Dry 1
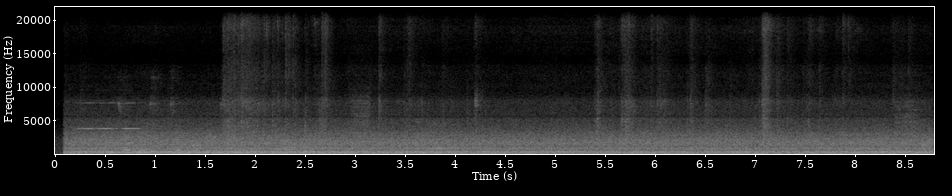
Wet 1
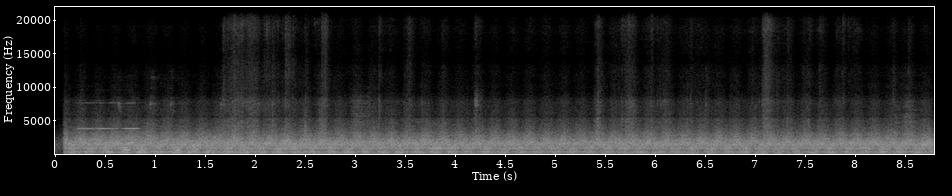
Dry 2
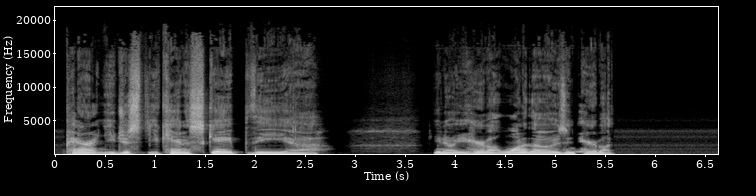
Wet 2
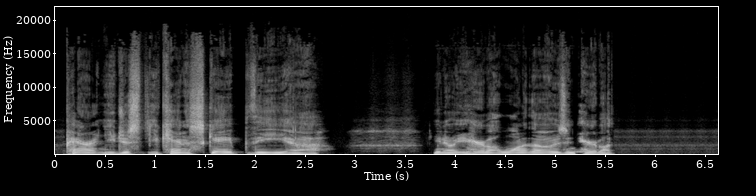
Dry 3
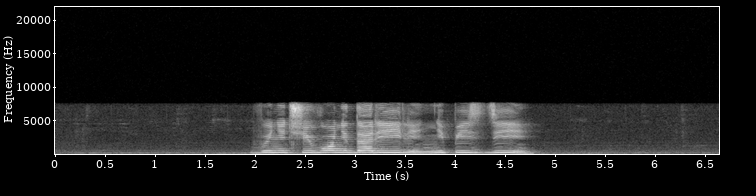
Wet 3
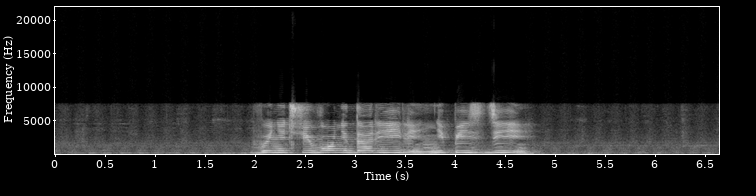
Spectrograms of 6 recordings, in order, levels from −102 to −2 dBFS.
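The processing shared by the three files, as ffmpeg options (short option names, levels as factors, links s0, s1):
-filter_complex "[0:a]equalizer=f=1400:w=0.53:g=13,acompressor=threshold=0.1:ratio=6,acrossover=split=1400[s0][s1];[s0]aeval=exprs='val(0)*(1-0.5/2+0.5/2*cos(2*PI*5.8*n/s))':c=same[s2];[s1]aeval=exprs='val(0)*(1-0.5/2-0.5/2*cos(2*PI*5.8*n/s))':c=same[s3];[s2][s3]amix=inputs=2:normalize=0"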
